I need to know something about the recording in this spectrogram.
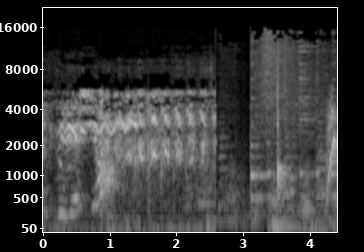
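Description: A high voice with a fast, repeated warble, cut off suddenly about two and a half seconds in, then background music with a steady beat starting just after three seconds.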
